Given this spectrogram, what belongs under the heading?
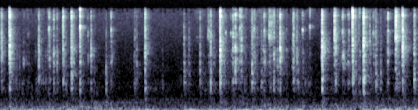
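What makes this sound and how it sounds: Both hands with long nails type rapidly on a black Logitech full-size hollow plastic keyboard. Quick, bright clicky key taps overlap in a dense stream above a steady low rumble, each tap dying away almost at once.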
